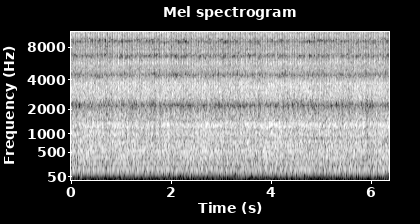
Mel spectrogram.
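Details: 1990 Maytag LA211 washer on spin cycle: a steady droning groan with a rough whine under it, even after belts, brake and brake bearing were replaced; source still unidentified.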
